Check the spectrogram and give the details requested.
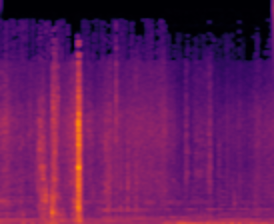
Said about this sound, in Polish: No właśnie, tak jest na zewnątrz, więc, więc musimy zostać wewnątrz samochodu, gdzie jest szansa, że ten wiatr jednak nas nie dosięgnie, a chłód nie wychłodzi.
